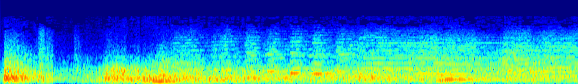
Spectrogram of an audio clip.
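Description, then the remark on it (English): A loud crash of thunder during a storm with lightning, with a deep, heavy rumble that rolls on steadily for several seconds without fading. No voices can be heard. “Thunder boomed, and lightning lit up the sky.”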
